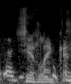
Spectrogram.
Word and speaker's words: Sri Lanka: me cuesta mucho trabajo pronunciar, pero Sri Lanka. ¿Cómo? – Sri Lanka. Sri Lanka. O Sri, Lanka. Como que la R me cuesta trabajo.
